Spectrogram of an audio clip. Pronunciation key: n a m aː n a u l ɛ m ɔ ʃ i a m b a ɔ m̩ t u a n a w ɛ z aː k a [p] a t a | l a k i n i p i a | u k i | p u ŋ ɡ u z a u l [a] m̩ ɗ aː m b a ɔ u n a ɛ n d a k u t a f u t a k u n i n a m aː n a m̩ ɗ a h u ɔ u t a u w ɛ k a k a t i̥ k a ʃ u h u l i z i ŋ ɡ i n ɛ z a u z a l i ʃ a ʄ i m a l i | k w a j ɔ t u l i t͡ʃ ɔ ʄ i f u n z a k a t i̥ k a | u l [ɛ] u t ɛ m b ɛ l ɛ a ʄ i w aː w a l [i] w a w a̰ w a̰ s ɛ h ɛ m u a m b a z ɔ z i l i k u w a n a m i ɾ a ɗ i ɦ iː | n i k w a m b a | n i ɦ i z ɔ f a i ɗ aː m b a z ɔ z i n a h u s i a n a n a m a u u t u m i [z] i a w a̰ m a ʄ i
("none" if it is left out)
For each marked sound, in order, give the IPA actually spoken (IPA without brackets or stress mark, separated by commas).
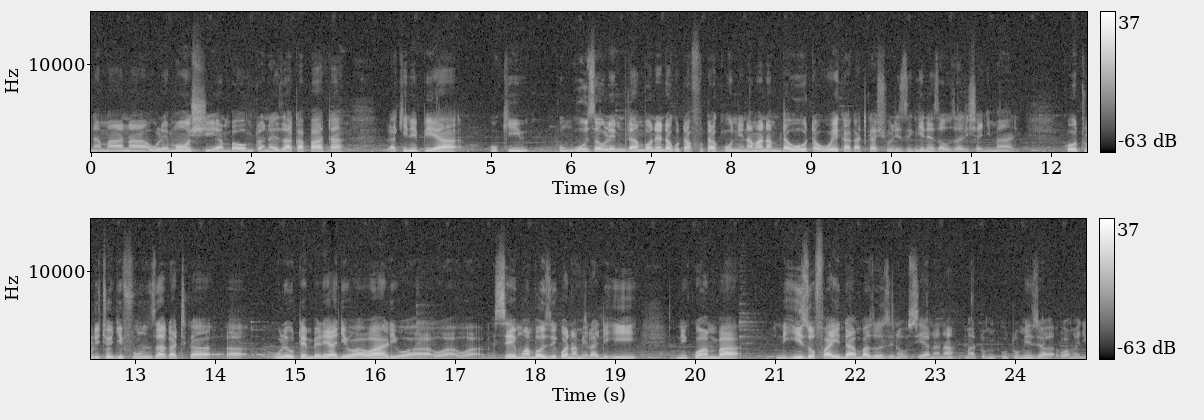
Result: p, ɛ, ɛ, i, z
